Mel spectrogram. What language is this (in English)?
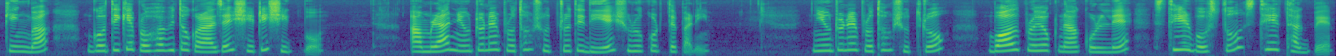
Bangla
